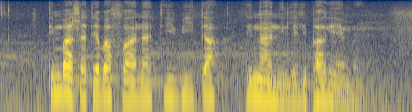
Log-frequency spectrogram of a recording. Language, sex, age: Swati, male, 18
